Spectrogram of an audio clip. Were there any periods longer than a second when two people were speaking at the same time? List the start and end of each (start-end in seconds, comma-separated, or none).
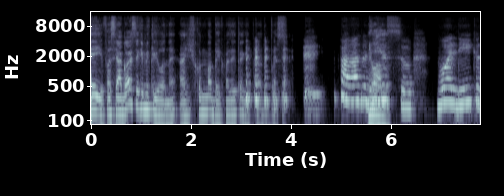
none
